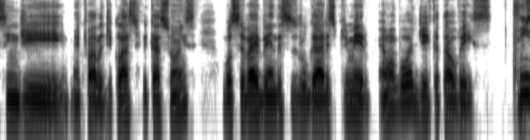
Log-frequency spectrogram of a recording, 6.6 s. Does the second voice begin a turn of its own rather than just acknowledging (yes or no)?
yes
